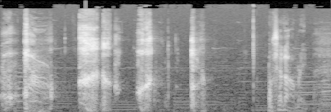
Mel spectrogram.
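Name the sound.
coughing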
